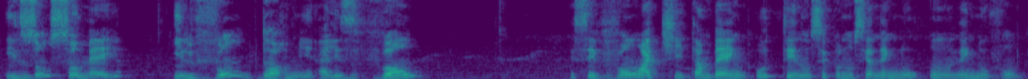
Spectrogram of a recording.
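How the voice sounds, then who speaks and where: A woman teaching a lesson, giving slow, carefully articulated pronunciation drills. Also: fairly low pitch, animated, mellow. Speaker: French teacher. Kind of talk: language lesson.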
